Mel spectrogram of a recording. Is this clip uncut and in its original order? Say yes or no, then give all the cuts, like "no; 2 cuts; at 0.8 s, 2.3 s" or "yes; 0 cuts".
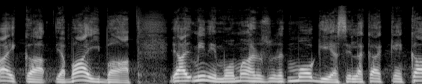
no; 2 cuts; at 1.9 s, 2.9 s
